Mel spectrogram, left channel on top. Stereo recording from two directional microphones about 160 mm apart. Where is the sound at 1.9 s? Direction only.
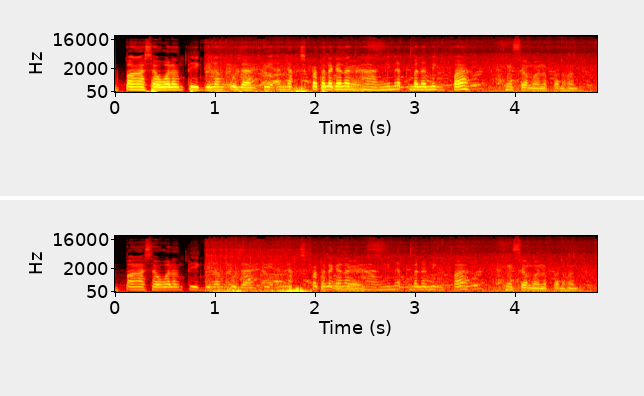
30° left (ahead or behind).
